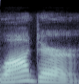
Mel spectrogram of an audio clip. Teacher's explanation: feel how your tongue just lightly flaps against the roof of your mouth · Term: light quick tap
